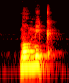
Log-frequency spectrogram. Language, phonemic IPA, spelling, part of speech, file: Dutch, /moːˈnik/, Monique, proper noun, Nl-Monique.ogg
- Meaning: a female given name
